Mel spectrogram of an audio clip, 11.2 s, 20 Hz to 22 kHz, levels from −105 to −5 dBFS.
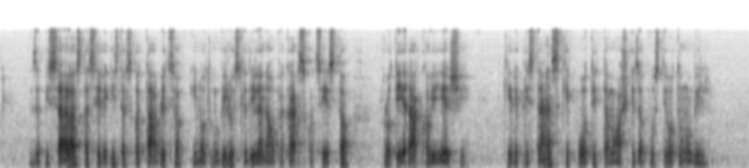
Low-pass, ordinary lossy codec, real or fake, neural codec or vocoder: none; none; fake; vocoder, 22.05 kHz, 80 mel bands, HiFi-GAN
